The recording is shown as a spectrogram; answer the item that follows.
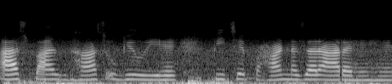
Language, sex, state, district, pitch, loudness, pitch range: Hindi, female, Bihar, Sitamarhi, 210 Hz, -20 LUFS, 200-220 Hz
